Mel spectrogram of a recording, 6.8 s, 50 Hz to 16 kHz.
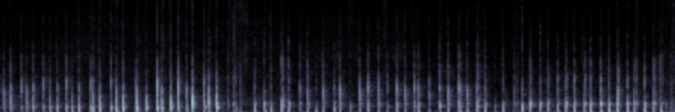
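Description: A whole, fresh, hand-sized red bell pepper, hollow with waxy skin, is tapped rapidly with fingertips and nails. About 58 quick, dry, hollow taps follow in a steady stream, each dying out almost instantly. They have a low thumping body and a faint tone around 360 Hz, with no bright ring.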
